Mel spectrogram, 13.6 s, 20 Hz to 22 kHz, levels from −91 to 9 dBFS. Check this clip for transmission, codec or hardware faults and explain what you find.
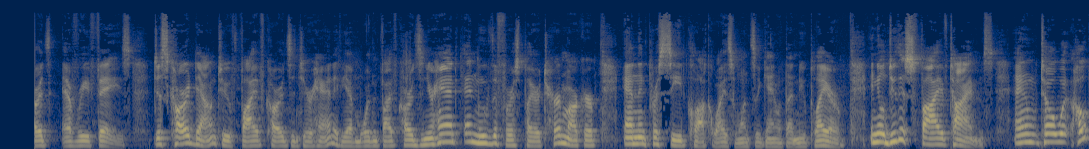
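One fault is present. Cut-off start at 0.44 s: capture began late, so digital silence jumps straight into a sound already underway, with no attack or fade-in.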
